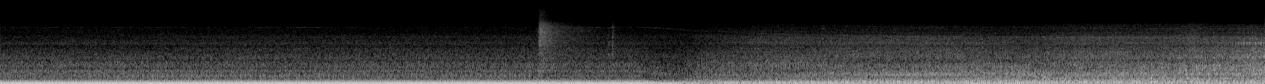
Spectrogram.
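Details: Peterbilt with ISX Cummins CM2250 at about 829,000, after front structure leak reseal and updated common rail pump: steady even diesel idle about three beats a second, brief air dryer purge hiss, then settles lower and smooth; healthy.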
